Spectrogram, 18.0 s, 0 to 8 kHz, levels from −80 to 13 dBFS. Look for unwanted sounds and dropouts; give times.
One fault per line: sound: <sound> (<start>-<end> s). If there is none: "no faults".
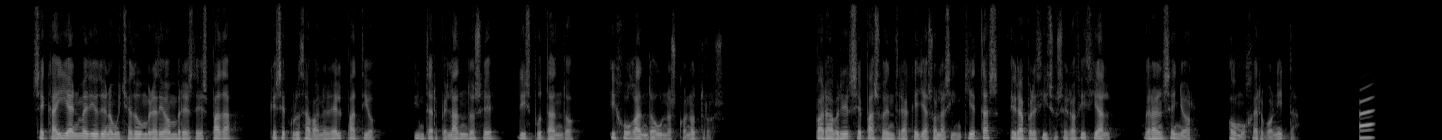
sound: chirp (17.0-17.2 s)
